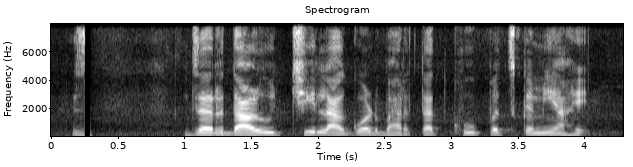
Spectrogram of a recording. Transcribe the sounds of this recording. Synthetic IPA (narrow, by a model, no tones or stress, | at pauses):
d͡zəɾd̪aɭut͡ɕiːlaɡʋəɽbʱaɾt̪at̪kʰuːpət͡skəmiːaɦḛ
